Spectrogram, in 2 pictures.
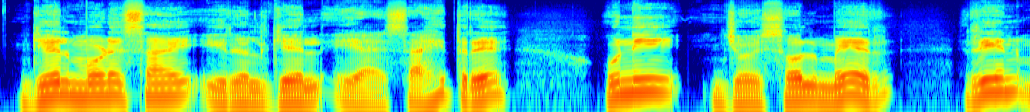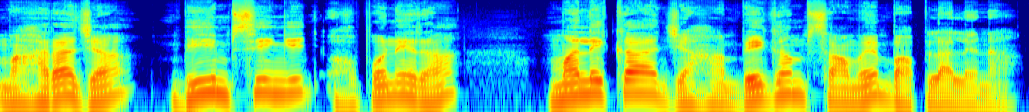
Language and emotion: Santali, neutral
